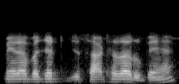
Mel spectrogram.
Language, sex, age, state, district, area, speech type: Urdu, male, 18-30, Uttar Pradesh, Saharanpur, urban, conversation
